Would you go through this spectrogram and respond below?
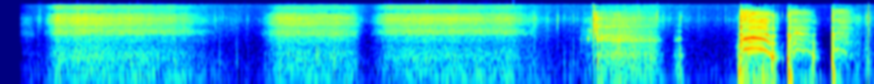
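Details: Three long airy breaths then a run of four sharp, partly voiced coughs, a deliberately acted coughing fit.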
